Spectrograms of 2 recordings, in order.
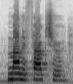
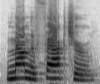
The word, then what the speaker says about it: manufacture: in from the back one two your stress falls on the second syllable in the word manufacture so we have manufacture manufacturer stressing your fact louder than other syllables of the same word number four nouns adjectives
